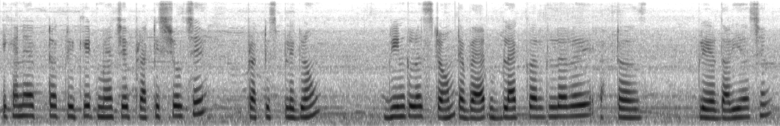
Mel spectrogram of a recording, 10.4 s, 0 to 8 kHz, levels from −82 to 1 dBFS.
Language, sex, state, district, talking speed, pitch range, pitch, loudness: Bengali, female, West Bengal, Malda, 110 wpm, 215-240 Hz, 225 Hz, -13 LUFS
